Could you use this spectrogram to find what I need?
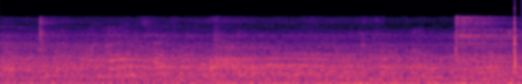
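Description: A carousel turns with a steady low rumble.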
